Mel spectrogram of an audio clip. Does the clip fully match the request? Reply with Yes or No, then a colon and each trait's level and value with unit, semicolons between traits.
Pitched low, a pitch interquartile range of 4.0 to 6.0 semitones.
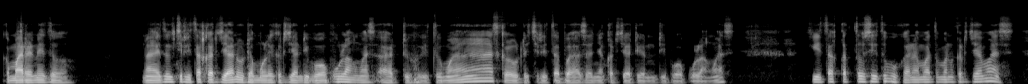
Yes: low, 100 Hz; average, 4.7 semitones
